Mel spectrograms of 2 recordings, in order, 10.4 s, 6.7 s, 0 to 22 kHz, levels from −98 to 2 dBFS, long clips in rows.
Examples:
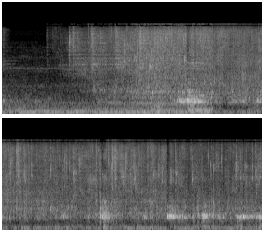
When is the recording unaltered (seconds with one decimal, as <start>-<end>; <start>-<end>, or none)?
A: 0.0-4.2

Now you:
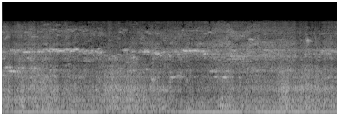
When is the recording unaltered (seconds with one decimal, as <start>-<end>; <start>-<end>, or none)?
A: 0.0-6.7

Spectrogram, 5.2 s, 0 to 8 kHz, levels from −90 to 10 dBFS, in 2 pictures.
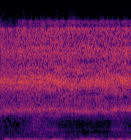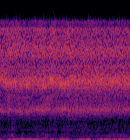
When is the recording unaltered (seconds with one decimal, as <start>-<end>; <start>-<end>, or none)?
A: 0.0-0.9; 4.0-5.2

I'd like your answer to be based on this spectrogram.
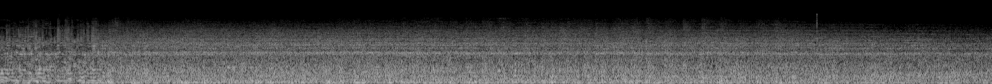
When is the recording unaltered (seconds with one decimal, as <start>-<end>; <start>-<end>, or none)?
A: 1.0-9.9

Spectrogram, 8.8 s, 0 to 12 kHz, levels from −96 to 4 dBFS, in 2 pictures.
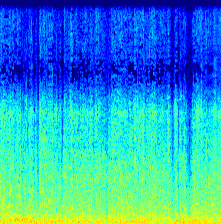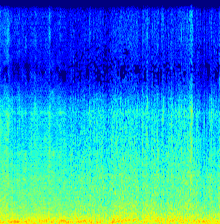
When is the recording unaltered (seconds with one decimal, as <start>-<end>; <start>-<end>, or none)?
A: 0.0-4.2; 5.8-8.8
